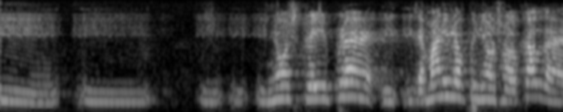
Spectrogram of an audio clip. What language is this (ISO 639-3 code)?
cat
